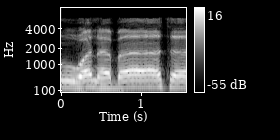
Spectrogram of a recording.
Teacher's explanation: ونباتا با کے بعد الف ہے لمبا ہوگا تا کے بعد بھی الف ہے اس کو بھی لمبا کرنا ہے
